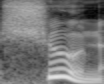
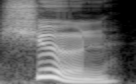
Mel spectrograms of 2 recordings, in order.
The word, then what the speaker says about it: Sean: Sean says, also my name is pronounced Shun. Oh, thank you. I actually had no idea. Shun.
